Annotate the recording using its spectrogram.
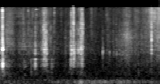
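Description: Faint clicks and handling sounds of a cable's ring terminal and its screw being fitted to a motor controller's power terminal: one sharp click at the start, then a few light ticks.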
